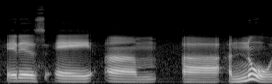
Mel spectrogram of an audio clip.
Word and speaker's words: nu: It is a nu. It's called the nu. Nowadays it's called ni, but it's called a nu in Biblical Greek, and that's an N.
